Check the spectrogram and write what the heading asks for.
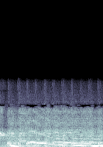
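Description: Electric guitar playing a quick run of single notes through an amp, each note changing pitch every fraction of a second.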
